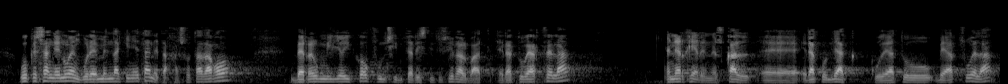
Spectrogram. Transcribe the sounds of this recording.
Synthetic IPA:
ɡuke̞saŋɡe̞nue̞ŋɡuɾe̞ːme̞nd̪akiɲe̞t̪ane̞t̪aʝaso̞t̪aðaɣ̞o̞be̞re̞wmːiʎo̞jko̞funt͡siint̪e̞ɾinst̪it̪usio̞nalβa̰t̪e̞̰ɾat̪uβe̞aɾt͡se̞la | e̞ne̞ɾɣiaɾe̞ne̞wskale̞̰ɾakund̪e̞akːuð̞e̞at̪uβe̞aɾt͡sue̞la

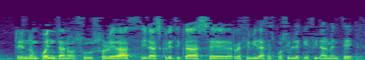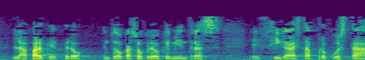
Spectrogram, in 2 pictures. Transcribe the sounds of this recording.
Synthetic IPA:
t̪enjend̪oe̞ŋkwe̞nt̪ano̞suso̞le̞ðaθilaskɾit̪ikasre̞θiβiðase̞spo̞siβ̞le̞ke̞finalmẽ̞nt̪e̞ | laːpaɾkepe̞ɾo̞ | e̞nt̪o̞ð̞o̞kaso̞kɾe̞o̞ke̞mjẽ̞nt̪ɾasː | iɣ̞ae̞st̪apɾo̞pwe̞st̪a

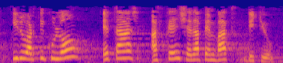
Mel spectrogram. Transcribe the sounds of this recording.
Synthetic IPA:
iɾuaɾt̪ikulo̞ | e̞t̪aːske̞nʃe̞ðape̞mbat̪d̪it̪u

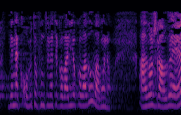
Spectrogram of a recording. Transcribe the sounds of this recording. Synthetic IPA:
d̪e̞nako̞β̞e̞t̪ufunt͡sionat͡se̞ko̞βalio̞ko̞βaðuβaβwe̞no | aðo̞zɣawðe̞

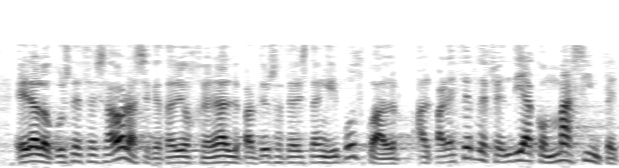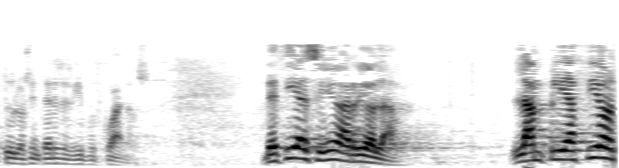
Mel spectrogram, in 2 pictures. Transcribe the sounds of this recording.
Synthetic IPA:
e̞ɾalo̞kust̪e̞θesao̞ɾase̞kɾe̞t̪aɾjo̞xeneɾald̪elpaɾt̪iðoso̞θjalist̪ae̞ŋɡipuθkoa̰lpaɾe̞θe̞ɾðe̞fe̞nd̪iako̞mmasimpe̞t̪ulo̞sint̪e̞ɾese̞zɣipuθkwa̰no̞̰s | d̪e̞θiaelse̞ɲo̞ɾarjo̞la̰ | laːmpliaθjo̞

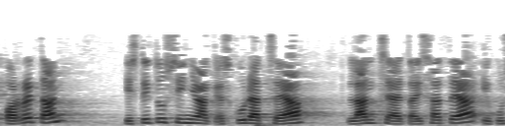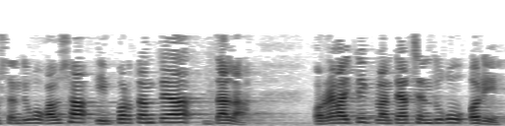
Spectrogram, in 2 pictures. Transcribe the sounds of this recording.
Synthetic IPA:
o̞re̞t̪an | ist̪it̪usiɲo̞ake̞skuɾat͡se̞a | lant͡se̞ae̞t̪aisat̪e̞aʔikust̪e̞nd̪uɣ̞uɣawsaimpo̞ɾt̪ant̪e̞aðala̰ | o̞re̞ɣ̞ajt̪ik̚plant̪e̞at͡se̞nd̪uɣuʔo̞ɾi

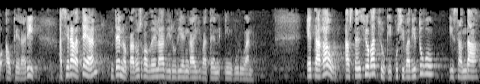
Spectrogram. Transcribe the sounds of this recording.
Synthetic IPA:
ʔawke̞ɾaɾia̰sie̞ɾaβ̞at̪e̞and̪e̞no̞kað̞o̞zɣawð̞e̞laðiɾuðie̞ŋɡajβat̪e̞niŋɡuɾuan | e̞t̪aɣ̞awɾast̪e̞nsio̞β̞at͡sukikusiβ̞aðit̪uɣ̞uisand̪a

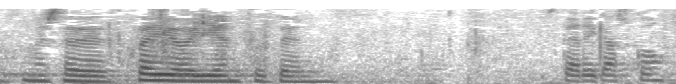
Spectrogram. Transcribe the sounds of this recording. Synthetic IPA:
meseðest͡sajojent͡sut̪e̞n | eskerikasko

